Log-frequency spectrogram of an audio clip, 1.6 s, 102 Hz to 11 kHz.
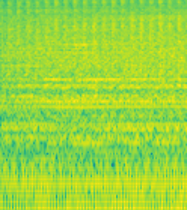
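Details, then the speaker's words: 2004 Lexus RX 330, 3.3 L V6, first start after wholesale purchase, relatively new battery: smooth, steady idle with a faint light ticking on top; owner notes clicking but says it doesn't sound bad; cause not pinned down. "You hear that clicking? A few moments later. It doesn't sound bad."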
